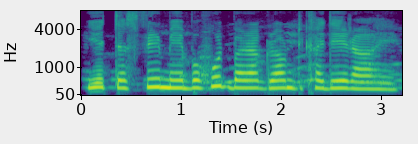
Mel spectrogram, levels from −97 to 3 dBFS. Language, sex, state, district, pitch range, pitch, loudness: Hindi, female, Arunachal Pradesh, Longding, 260-275 Hz, 270 Hz, -12 LUFS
